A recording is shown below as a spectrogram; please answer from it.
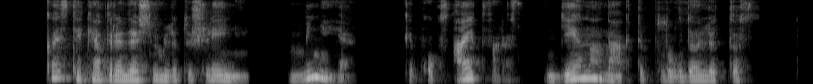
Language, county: Lithuanian, Šiauliai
